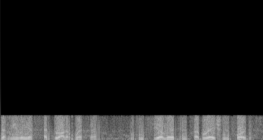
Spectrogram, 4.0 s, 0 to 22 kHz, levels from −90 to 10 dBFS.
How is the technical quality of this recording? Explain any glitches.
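The recording is marred throughout by a mu-law and A-law mix-up: telephone speech coded with mu-law is decoded as A-law, scrambling sample levels into harsh distortion. Unlike the faint level-following hiss of normal 4 kHz telephone coding, this fills pauses with noise.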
